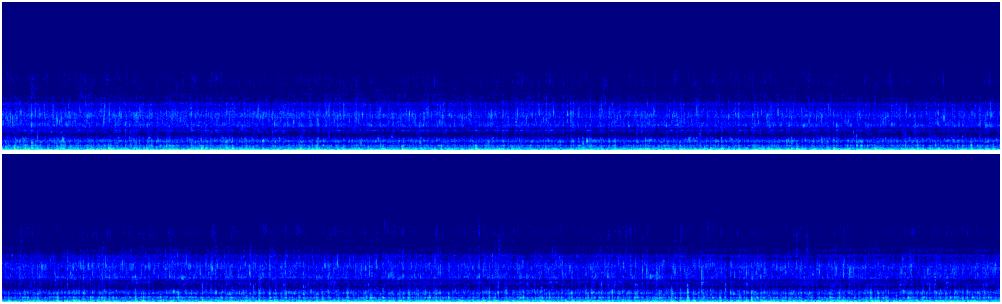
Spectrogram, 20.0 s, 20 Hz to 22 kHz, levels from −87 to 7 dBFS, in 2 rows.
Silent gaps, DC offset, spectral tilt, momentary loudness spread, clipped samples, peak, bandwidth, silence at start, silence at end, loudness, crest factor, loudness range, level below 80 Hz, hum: none; under 0.1%; -5.5 dB/octave; 4 LU; under 0.1%; -36 dBFS; 16 kHz; 0 s; 0 s; -53 LUFS; 16 dB; 2 LU; -68 dBFS; none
